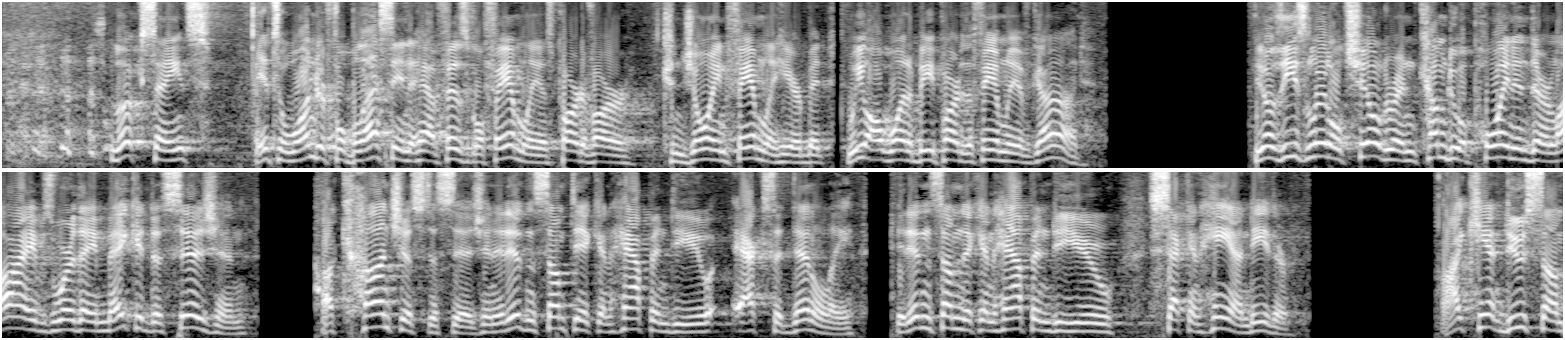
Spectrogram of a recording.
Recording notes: Taken from a sermon preached on July 5, 2015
